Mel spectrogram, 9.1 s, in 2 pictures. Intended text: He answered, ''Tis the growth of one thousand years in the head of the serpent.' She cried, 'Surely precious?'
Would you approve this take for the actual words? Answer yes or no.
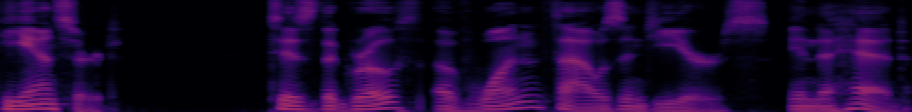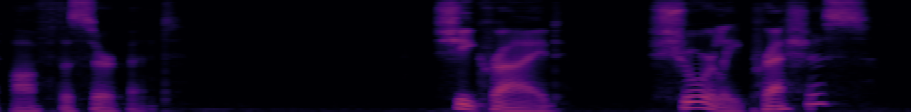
no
